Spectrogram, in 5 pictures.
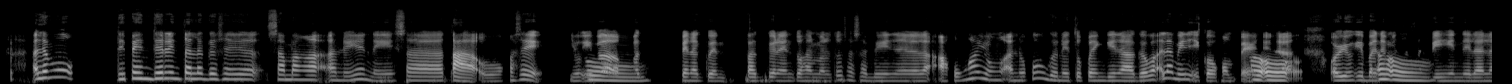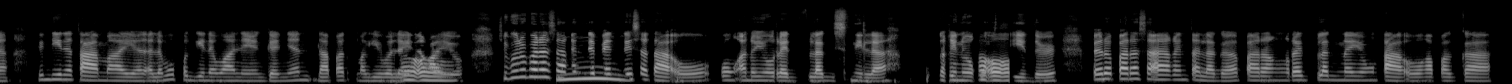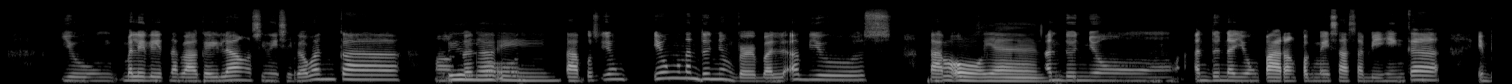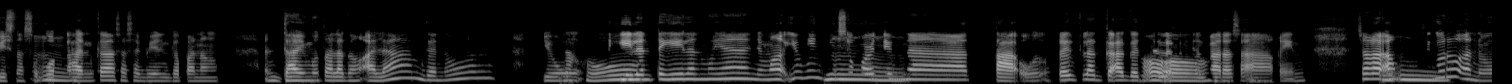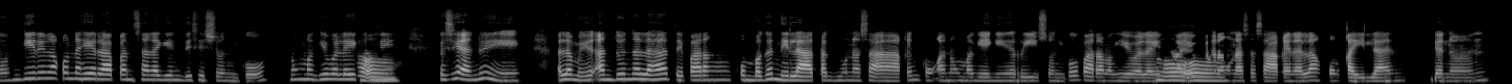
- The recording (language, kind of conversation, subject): Filipino, podcast, Paano mo malalaman kung tama ang isang relasyon para sa’yo?
- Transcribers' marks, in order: other background noise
